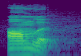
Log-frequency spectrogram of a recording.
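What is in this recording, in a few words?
"omelette", Canadian English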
